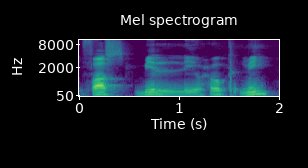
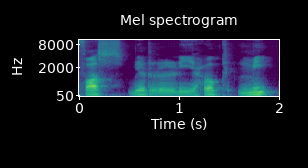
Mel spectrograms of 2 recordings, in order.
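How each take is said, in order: First: The r merges into a doubled l. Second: The r is pronounced before the l.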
